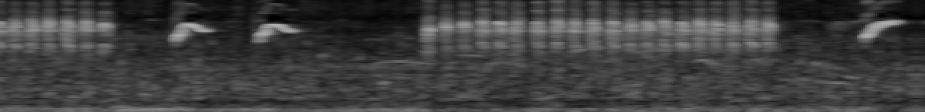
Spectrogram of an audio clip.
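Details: Kolibri ninja sunbird singing hard: a fast pulsed high trill, two sharp upslurred whistles, then a longer even trill and a final rising whistle, over faint low rumble.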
